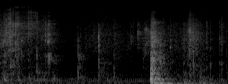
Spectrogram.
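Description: Small children's scissors snipping through paper, with faint paper rustling and a single sharp knock about one and a half seconds in.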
